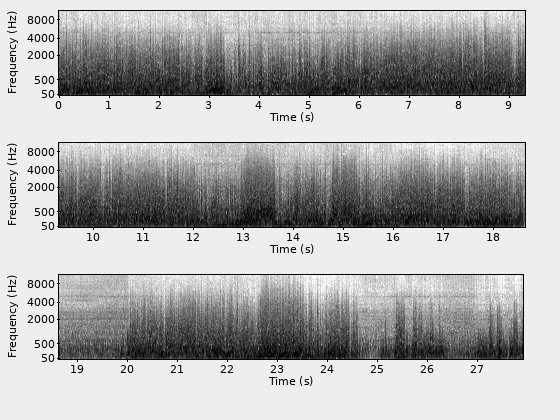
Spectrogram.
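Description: Wind roars loudly against a helmet.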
